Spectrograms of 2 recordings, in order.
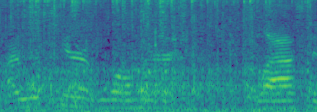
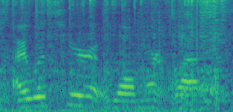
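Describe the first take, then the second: First: On a bumpy road. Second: Said in the usual way. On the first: Real, not acted. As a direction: voice jostled while walking. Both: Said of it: "sorry for the shaking".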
